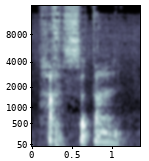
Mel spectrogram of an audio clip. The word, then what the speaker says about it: Ha-Satan: Ha-Satan is pretty much how you would pronounce that in the Hebrew.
